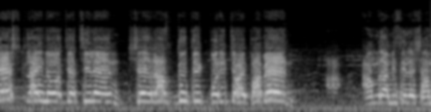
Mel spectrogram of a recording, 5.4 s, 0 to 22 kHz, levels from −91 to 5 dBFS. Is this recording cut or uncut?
cut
